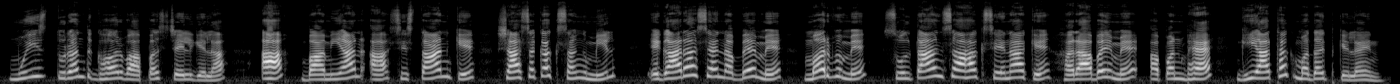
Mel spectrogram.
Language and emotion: Maithili, neutral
